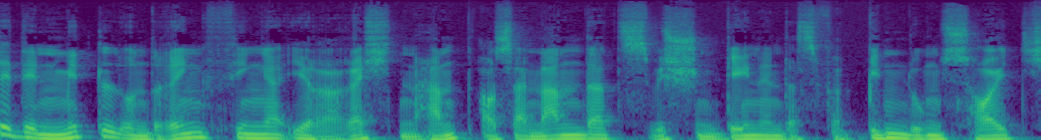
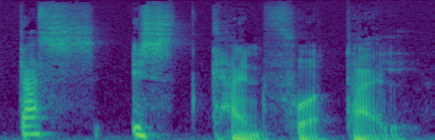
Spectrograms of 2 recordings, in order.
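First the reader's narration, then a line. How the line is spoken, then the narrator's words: Plain. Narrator (German): sagte Leni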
